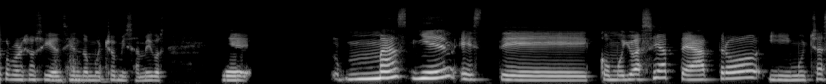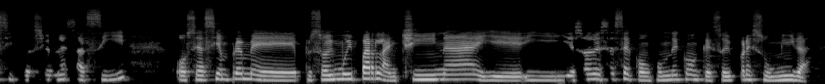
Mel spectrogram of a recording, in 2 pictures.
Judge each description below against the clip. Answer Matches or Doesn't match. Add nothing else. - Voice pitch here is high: Matches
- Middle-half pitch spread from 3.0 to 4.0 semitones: Matches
